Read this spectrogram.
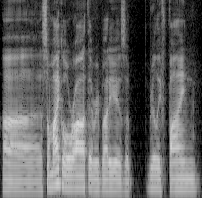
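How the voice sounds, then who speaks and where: A man hosting a casual livestream from his home studio, talking loosely with lots of fillers while a saxophone warms up. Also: fairly low pitch, measured pace, clean tone. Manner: loose and rambling, many fillers. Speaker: livestream host and musician. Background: saxophone warming up.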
